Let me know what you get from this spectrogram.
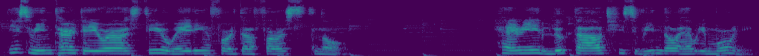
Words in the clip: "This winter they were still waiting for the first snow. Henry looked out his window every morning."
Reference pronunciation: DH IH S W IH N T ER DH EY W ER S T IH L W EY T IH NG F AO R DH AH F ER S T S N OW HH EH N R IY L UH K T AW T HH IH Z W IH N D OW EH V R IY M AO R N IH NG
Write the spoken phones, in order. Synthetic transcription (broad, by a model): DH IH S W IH N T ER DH EY W ER S T IH L W EY T IH NG F AO R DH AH F ER S T S N OW HH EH R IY L UH K T AW T HH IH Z W IH N D OW EH V R IY M AO R N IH NG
